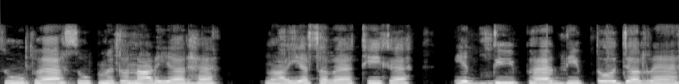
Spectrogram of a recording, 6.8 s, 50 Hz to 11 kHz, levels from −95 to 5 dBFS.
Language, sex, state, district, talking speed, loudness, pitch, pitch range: Hindi, male, Bihar, Bhagalpur, 195 wpm, -16 LUFS, 255 Hz, 245-260 Hz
